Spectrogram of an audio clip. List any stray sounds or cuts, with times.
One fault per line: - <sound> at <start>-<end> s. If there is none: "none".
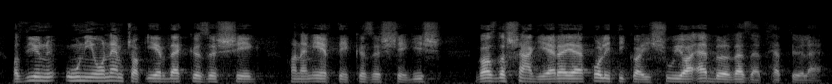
none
